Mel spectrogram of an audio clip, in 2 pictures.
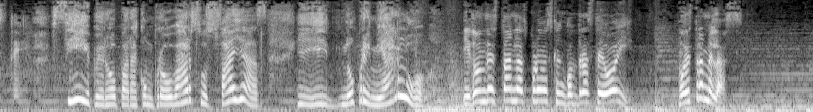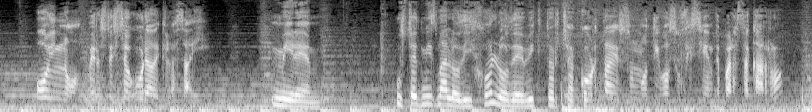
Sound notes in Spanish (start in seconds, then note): none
